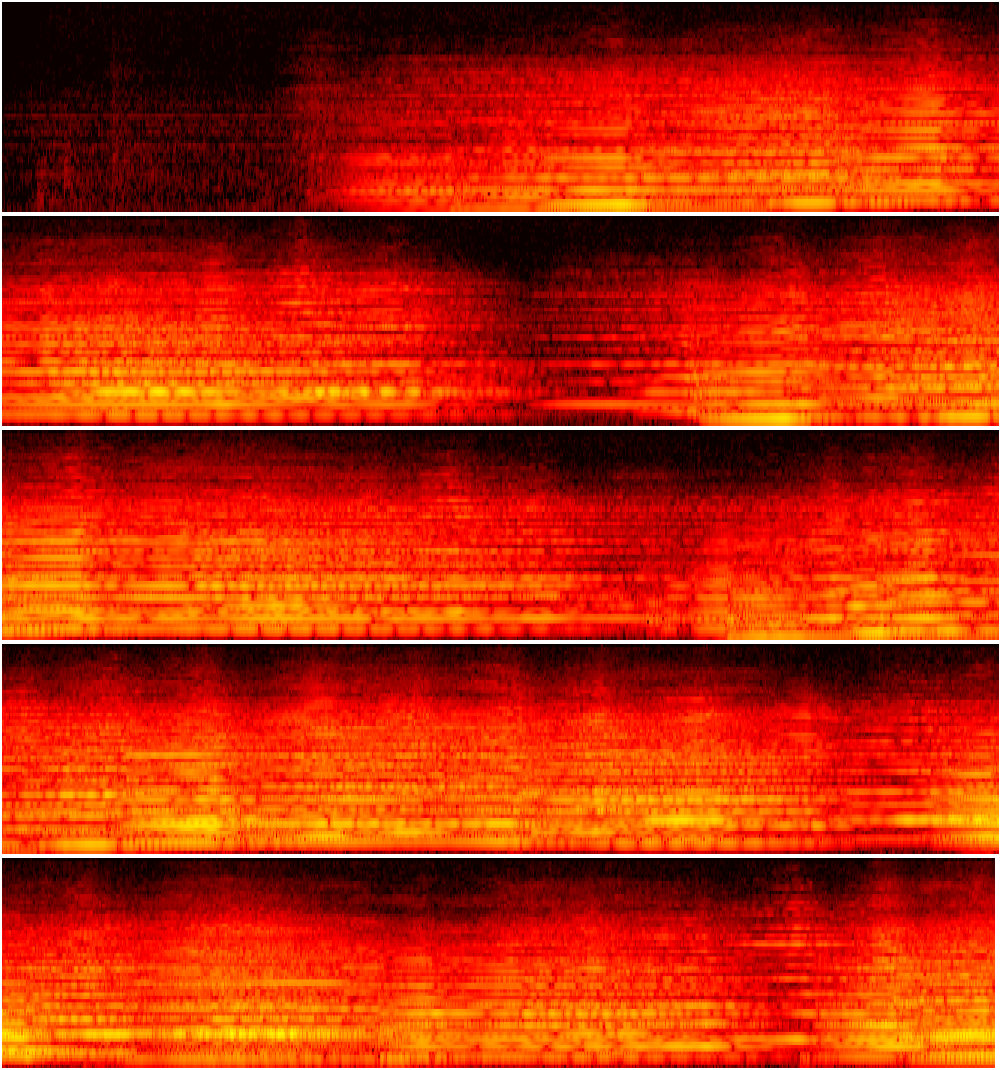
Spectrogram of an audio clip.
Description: string quartet; classical musicians

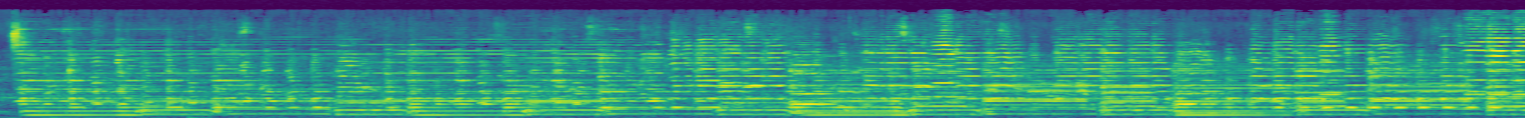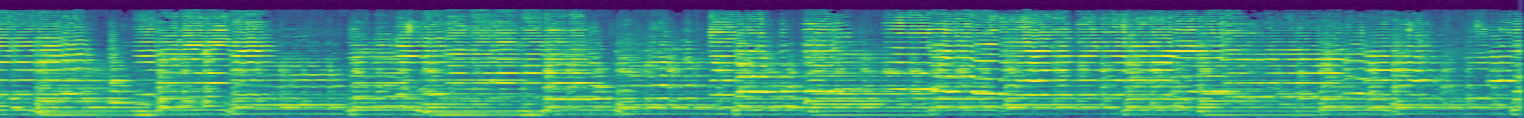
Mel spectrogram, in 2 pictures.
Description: strings, live

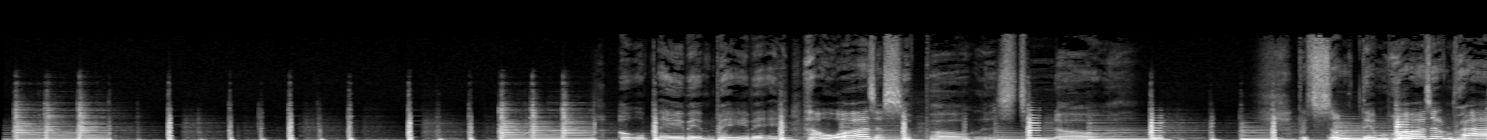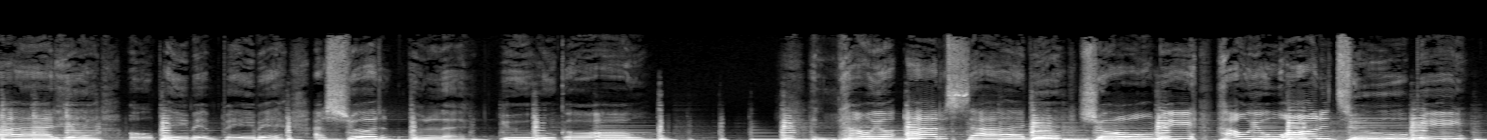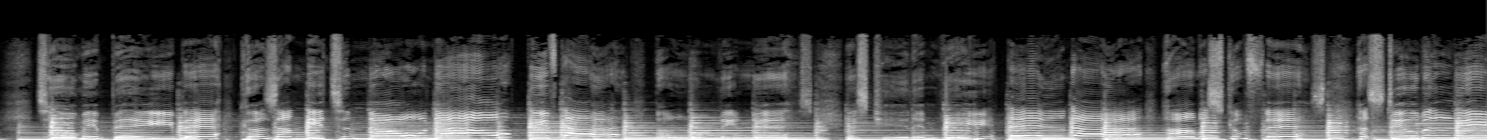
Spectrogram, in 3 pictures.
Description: acoustic

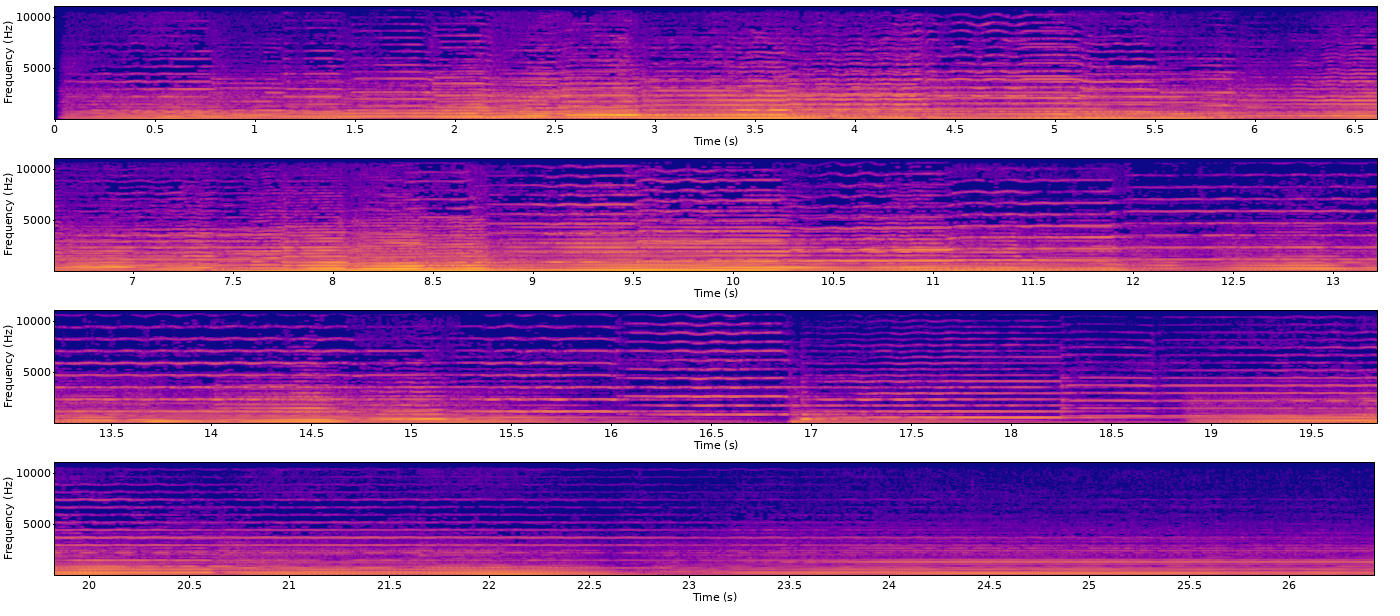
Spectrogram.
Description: strings

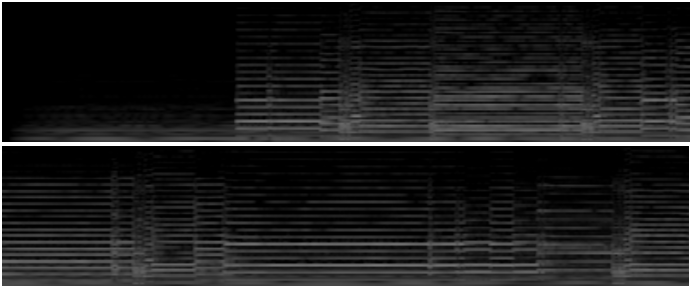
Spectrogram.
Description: piper, Traditional Scottish Bagpiper; Glasgow

